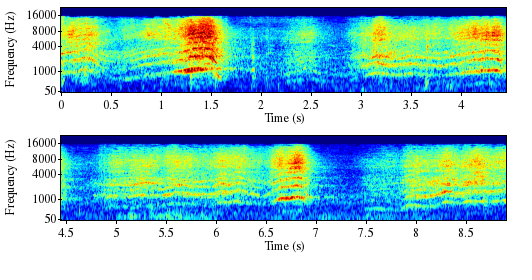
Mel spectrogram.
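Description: FPV quadcopter's brushless motors whining, the pitch rising and falling with the throttle in repeated surges and short drops as the quad is flown through freestyle moves.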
